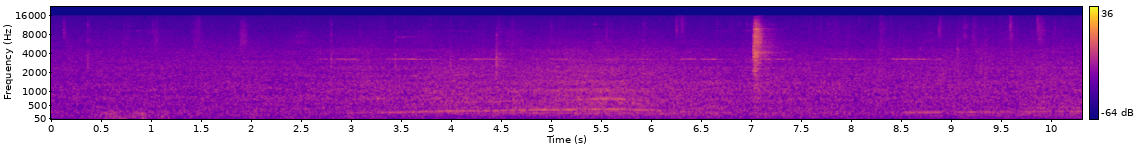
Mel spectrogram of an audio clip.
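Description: Street traffic: a motor vehicle passes close by, its engine note rising in pitch and loudness and then falling away. There is a sharp click about seven seconds in.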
